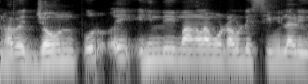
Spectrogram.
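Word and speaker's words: জৌনপুর: আর বাংলায় এইটা উচ্চারণ হবে যৌনপুর।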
